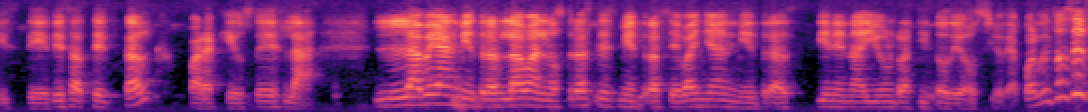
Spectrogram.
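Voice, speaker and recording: A woman, an instructor giving a lively online lecture, talking with her hands. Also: deep voice, muffled recording, a little hiss or hum. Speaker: course instructor.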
